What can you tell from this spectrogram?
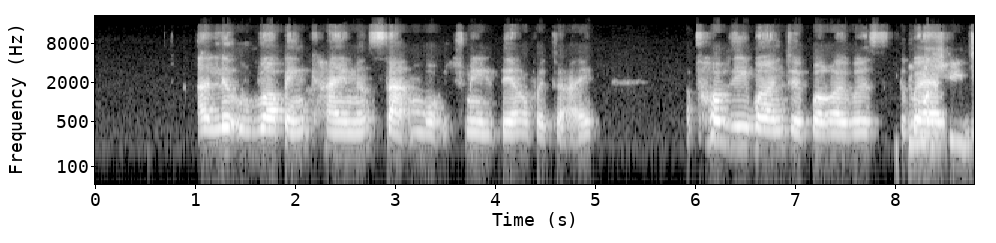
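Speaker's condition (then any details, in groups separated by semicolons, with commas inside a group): Motor neurone disease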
